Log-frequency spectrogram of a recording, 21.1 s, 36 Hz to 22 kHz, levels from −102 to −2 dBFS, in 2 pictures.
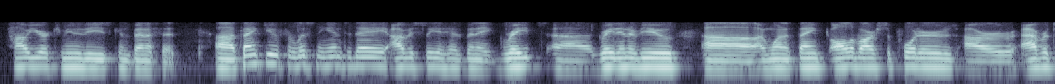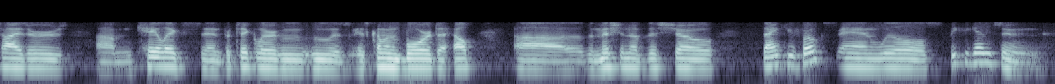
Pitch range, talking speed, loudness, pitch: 115-135 Hz, 160 wpm, -23 LUFS, 125 Hz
